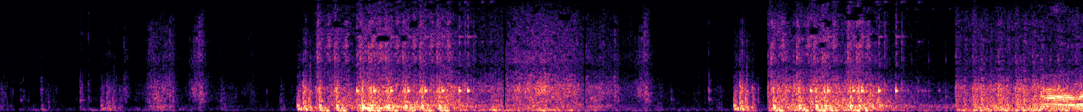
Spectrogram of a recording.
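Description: Sustained machine gun fire in a tactical shooter video game, loud, dense bursts: a few short volleys, then two long continuous streams of rapid fire with a brief pause between them.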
